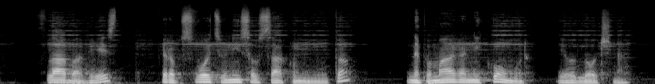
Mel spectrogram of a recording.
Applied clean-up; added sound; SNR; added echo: neural mask model RNNoise.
